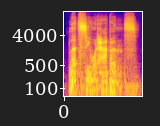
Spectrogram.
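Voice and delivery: breathy hushed whisper, barely voiced. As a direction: whisper it like the room is holding its breath. Tense wait before silencing foghorn.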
